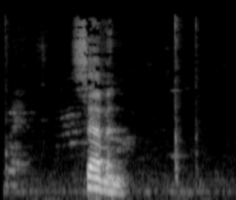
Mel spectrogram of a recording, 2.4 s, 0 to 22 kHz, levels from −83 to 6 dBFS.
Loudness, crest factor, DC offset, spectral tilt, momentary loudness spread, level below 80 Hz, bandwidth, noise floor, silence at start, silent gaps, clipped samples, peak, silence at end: -20 LUFS; 22 dB; under 0.1%; -5 dB/octave; 26 LU; -60 dBFS; 16.5 kHz; -56 dBFS; 0.1 s; none; under 0.1%; -4 dBFS; 0.6 s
